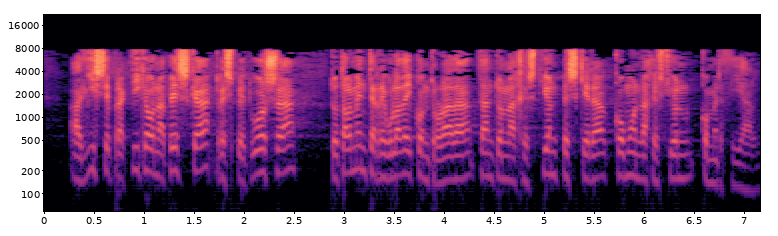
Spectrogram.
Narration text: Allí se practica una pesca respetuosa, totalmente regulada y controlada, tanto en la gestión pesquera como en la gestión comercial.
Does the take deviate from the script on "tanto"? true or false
false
